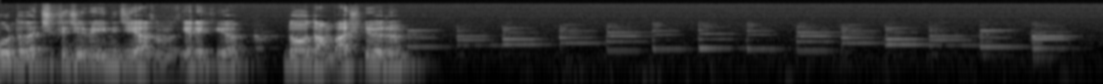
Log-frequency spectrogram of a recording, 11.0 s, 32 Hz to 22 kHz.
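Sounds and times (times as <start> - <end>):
sampled piano single notes: 0.0 - 11.0.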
